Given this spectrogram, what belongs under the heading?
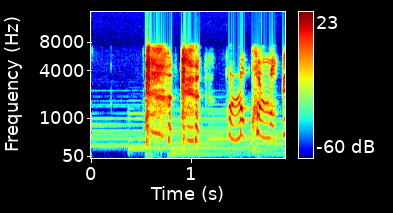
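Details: A few short, sharp coughs from a girl over soft background music during a live stream; a plain cough.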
